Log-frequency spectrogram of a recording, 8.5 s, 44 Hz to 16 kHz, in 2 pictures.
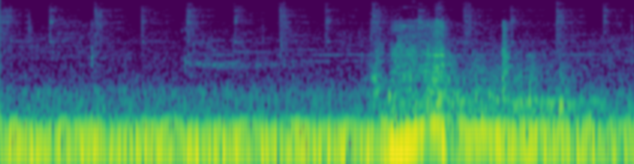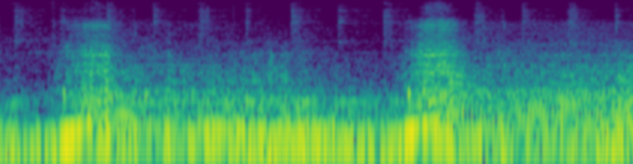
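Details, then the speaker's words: Corvette C7 Stingray after its damaged, hacked factory exhaust was replaced with a bolt-on Armytrix exhaust. A deep, even V8 idle rumble with three sharp throttle blips that rise and fall cleanly gives a healthy, finely tuned exhaust note. "since it comes through a finely tuned Muffler it sounds good no matter what mod you're in"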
